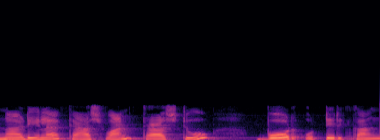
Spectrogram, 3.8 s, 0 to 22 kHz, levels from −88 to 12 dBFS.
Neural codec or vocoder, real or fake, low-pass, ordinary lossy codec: none; real; 5.4 kHz; none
